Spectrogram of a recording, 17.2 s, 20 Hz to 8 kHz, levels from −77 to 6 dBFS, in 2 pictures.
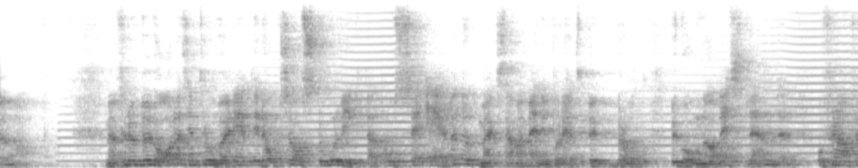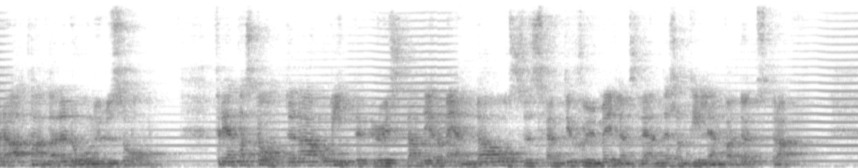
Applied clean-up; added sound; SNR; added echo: none; Trumpet; 15 dB; reverberation time 0.9 s.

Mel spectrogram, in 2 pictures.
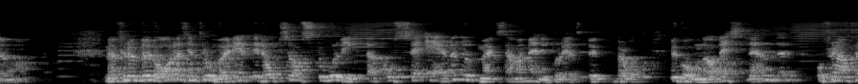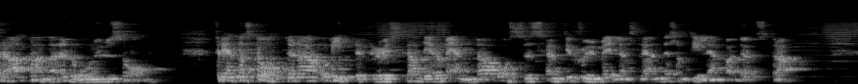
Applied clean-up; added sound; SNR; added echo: classical method WPE with log-MMSE.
